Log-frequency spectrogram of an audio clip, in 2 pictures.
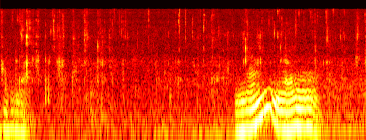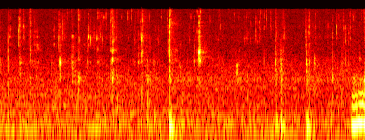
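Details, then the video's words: A female Tonkinese kitten lets out a short, wavering, almost human-sounding 'talking' mew while she eats, amid soft chewing clicks. "Tonkinese kitten making 'human' noises when she eats!!!"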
